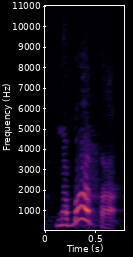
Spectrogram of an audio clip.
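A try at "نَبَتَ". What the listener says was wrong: Iya tapi bacanya tekanannya kurang bagus. Coba lagi. Tekanannya.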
